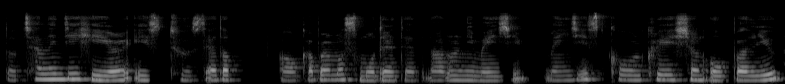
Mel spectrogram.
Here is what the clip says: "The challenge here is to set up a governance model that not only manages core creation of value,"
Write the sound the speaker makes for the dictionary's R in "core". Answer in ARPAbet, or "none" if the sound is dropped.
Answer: L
